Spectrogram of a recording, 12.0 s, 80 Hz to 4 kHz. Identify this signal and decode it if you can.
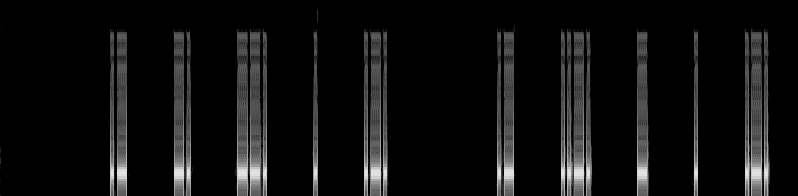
Morse code, heard as a keyed tone, about 25 wpm, spaced as for 10 wpm, 550 Hz. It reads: ANGER AFTER
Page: news headlines in morse code at 10 wpm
